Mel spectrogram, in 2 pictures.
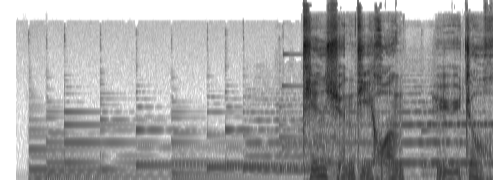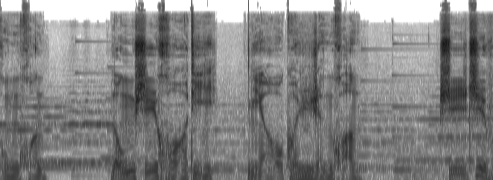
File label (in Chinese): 男 纪录片; 中华文明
